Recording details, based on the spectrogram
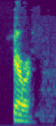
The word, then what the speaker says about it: Scherer: Stephen Shera, S-C-H-E-R-E-R. – Mr. Scherer. Scherer, how do you pronounce it? – Scherer. – Oh, Mr. Scherer, you sound better now where you're located.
